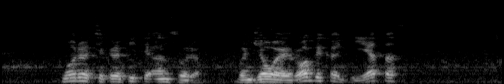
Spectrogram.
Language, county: Lithuanian, Kaunas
